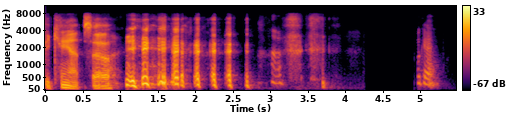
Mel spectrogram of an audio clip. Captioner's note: laughing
